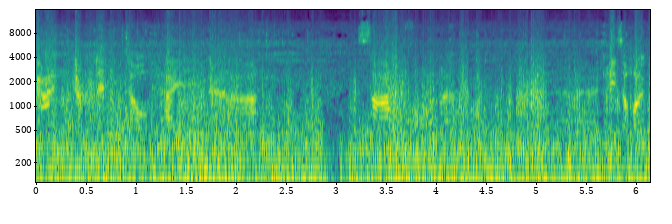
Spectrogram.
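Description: Wind buffeting the microphone, a loud steady low rumble, with a voice heard faintly through it.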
